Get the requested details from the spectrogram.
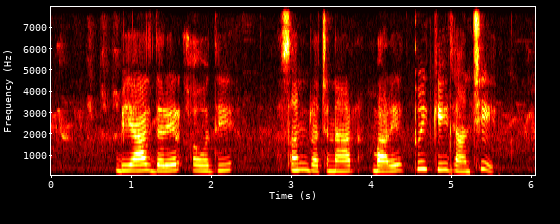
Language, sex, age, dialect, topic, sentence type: Magahi, female, 25-30, Northeastern/Surjapuri, banking, statement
